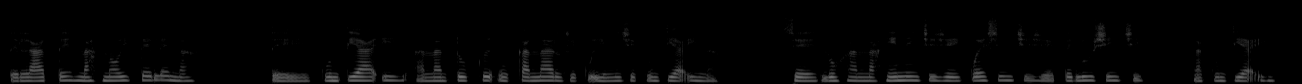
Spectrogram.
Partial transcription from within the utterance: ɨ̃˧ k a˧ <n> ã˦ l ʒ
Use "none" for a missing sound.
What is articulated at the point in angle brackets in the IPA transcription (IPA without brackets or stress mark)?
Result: n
